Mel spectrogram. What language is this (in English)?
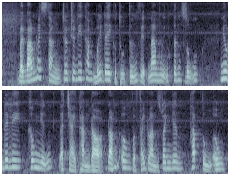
Vietnamese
